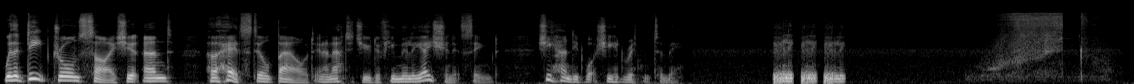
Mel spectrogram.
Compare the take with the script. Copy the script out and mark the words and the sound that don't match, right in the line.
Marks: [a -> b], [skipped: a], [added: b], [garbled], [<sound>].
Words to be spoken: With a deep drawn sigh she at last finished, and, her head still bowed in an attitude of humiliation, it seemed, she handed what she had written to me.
With a deep drawn sigh she at [skipped: last finished,] and, her head still bowed in an attitude of humiliation, it seemed, she handed what she had written to me. [laugh] [whoosh]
